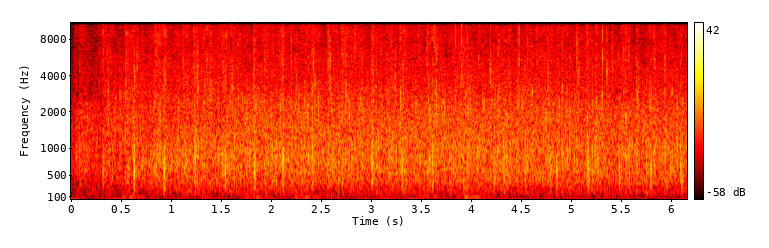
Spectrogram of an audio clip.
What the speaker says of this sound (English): Who's clapping that?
